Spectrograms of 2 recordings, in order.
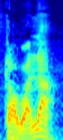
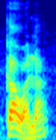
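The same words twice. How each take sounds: First: The stress is on the last syllable. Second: The stress is on the first syllable. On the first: The speaker calls it right. "la pronunciación más acertada ... es cábala, con tilde al final" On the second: The speaker calls it wrong. "generalmente ustedes lo van a encontrar como cábala"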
